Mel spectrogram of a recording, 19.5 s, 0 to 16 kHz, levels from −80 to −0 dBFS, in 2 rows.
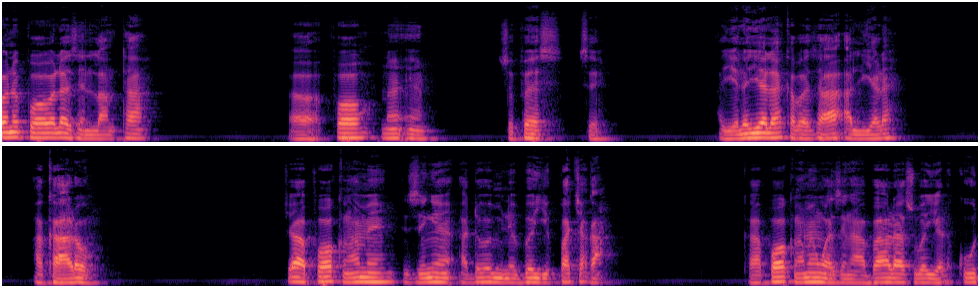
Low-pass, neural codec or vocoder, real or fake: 14.4 kHz; none; real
